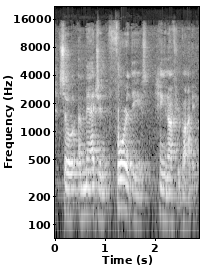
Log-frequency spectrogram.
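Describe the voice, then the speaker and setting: Noticeable background noise and audible room echo surround a man with an American accent who talks at a fairly quick pace, medium pitch and ordinary pitch variation. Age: 70s. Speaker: health and diet talk presenter. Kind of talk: informal talk to camera. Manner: hesitant, repeats words and fillers.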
